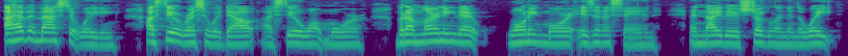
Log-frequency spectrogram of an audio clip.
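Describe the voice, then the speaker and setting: Brief: woman, 30s, faith podcast host, earnest reflective delivery, low-ish voice. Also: fairly even intonation, normal speed, hardly any pauses.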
